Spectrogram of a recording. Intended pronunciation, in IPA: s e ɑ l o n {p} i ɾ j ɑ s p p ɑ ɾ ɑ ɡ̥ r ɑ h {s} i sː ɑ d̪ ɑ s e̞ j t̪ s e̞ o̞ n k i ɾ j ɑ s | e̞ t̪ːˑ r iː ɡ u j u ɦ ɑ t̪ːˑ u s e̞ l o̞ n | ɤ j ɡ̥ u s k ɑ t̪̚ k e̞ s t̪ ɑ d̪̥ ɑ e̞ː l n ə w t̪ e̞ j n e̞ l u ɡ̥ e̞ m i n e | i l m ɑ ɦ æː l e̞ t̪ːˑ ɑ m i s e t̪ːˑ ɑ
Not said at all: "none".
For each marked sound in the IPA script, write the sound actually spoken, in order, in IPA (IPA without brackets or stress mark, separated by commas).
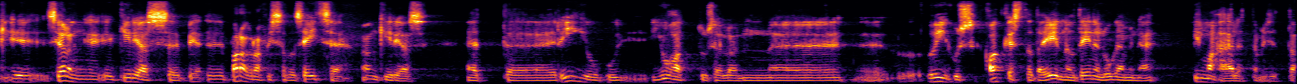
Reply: k, f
